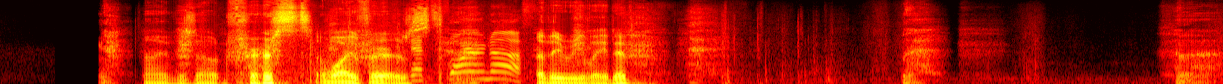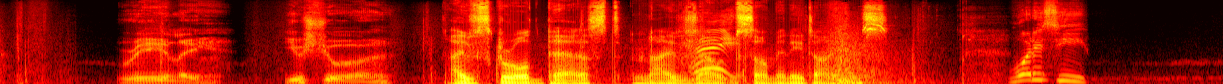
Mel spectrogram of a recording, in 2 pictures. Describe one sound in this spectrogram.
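A man speaks in a deep, dramatic voice.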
